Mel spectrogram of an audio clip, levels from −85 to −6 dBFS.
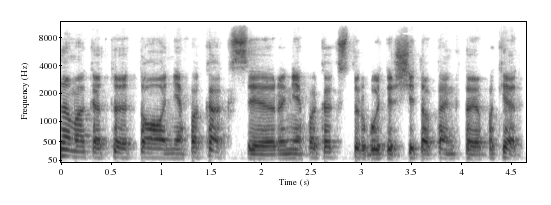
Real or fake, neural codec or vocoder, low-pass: real; none; 10.8 kHz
